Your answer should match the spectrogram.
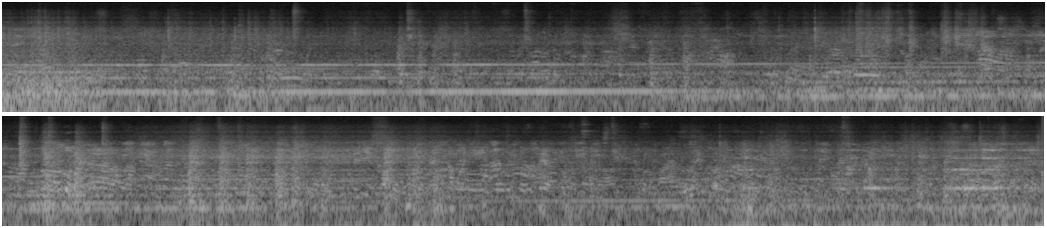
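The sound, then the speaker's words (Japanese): A Hakone mountain railway train runs steadily along the tracks as it climbs into the Hakone mountains toward Gōra, its continuous rumble and droning motor hum broken by scattered wheel clicks and clacks, with an onboard guide announcement speaking faintly underneath. “いよいよこの電車は箱根の山を登ってまいります。”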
